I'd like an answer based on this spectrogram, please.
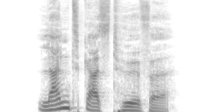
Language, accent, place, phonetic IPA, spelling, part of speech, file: German, Germany, Berlin, [ˈlantɡasthøːfə], Landgasthöfe, noun, De-Landgasthöfe.ogg
- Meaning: nominative/accusative/genitive plural of Landgasthof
